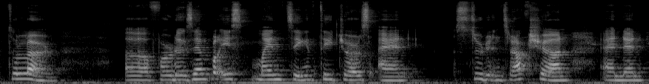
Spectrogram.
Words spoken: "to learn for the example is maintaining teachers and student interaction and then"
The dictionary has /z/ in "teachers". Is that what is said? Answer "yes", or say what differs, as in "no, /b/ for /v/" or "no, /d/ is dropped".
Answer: no, /s/ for /z/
